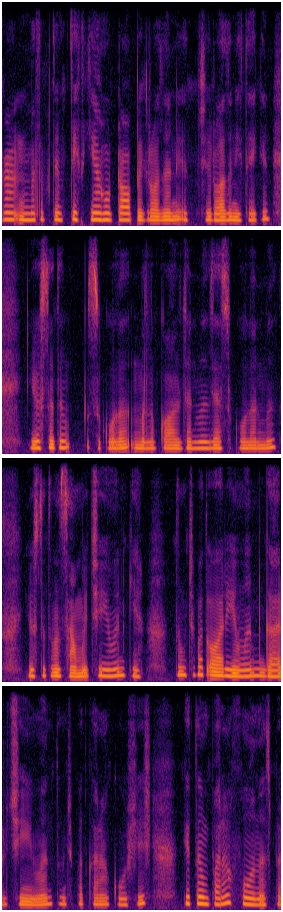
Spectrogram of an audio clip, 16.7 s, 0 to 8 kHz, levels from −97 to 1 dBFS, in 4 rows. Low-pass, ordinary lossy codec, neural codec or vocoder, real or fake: none; none; none; real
